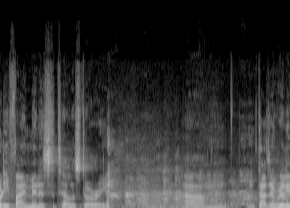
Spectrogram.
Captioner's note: audience laughing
